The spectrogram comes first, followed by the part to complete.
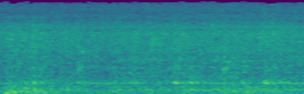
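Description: Plastic injection moulding machine running with its take-out robot and conveyor: a steady mechanical drone with a faint constant hum.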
